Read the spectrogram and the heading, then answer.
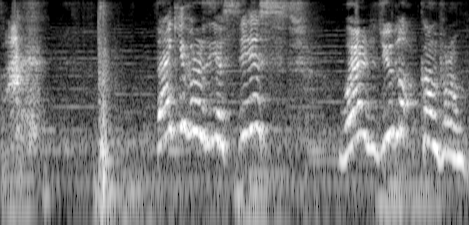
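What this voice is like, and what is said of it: Attempted Scottish dwarf accent. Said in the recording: “I can't do Scottish accents, so I'm not even going to try ... That was better than your not Scottish one before.”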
